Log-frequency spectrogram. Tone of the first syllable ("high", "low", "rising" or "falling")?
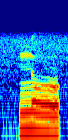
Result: low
